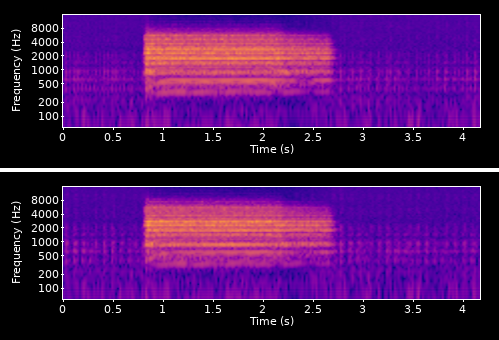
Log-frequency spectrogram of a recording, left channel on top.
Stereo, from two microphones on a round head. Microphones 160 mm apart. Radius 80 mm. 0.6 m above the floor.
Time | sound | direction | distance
0.8 | an alarm | 10° left (ahead or behind) | 1.9 m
